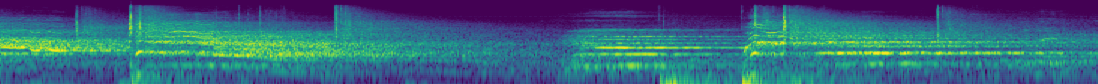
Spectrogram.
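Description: Bamboo swords clack and strike sharply.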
